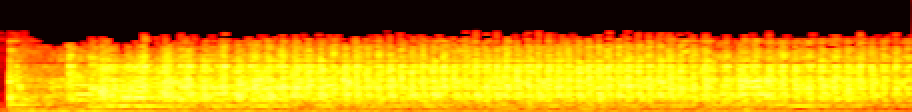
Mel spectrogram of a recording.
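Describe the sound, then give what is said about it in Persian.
A sewing machine runs in a tailoring workshop in Kabul, starting abruptly and then holding a loud, continuous, fast mechanical rattle and whir at an even pace with no voices. “این صدای ماشین خیاطی در یک کارگاه خیاطی در کابل است”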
